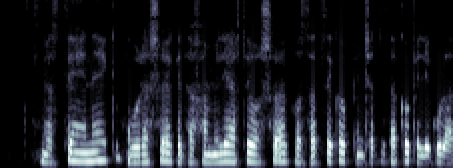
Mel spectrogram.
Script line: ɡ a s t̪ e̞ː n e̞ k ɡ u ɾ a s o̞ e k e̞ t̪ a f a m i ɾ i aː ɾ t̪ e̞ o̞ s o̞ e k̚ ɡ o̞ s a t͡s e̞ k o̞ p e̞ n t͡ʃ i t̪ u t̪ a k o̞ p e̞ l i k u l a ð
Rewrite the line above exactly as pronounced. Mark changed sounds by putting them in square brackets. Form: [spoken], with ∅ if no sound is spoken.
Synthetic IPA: ɡ a s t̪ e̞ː n e̞ k ɡ u ɾ a s o̞ e k e̞ t̪ a f a m i [l] i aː ɾ t̪ e̞ o̞ s o̞ [a] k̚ ɡ o̞ s a t͡s e̞ k o̞ p e̞ n t͡ʃ [a] t̪ u t̪ a k o̞ p e̞ l i k u l a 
